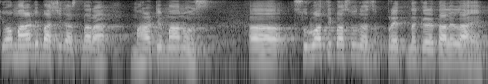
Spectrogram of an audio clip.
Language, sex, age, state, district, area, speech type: Marathi, male, 30-45, Maharashtra, Satara, urban, spontaneous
